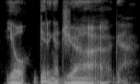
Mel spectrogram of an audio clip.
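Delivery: mock slow, drawling voice.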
